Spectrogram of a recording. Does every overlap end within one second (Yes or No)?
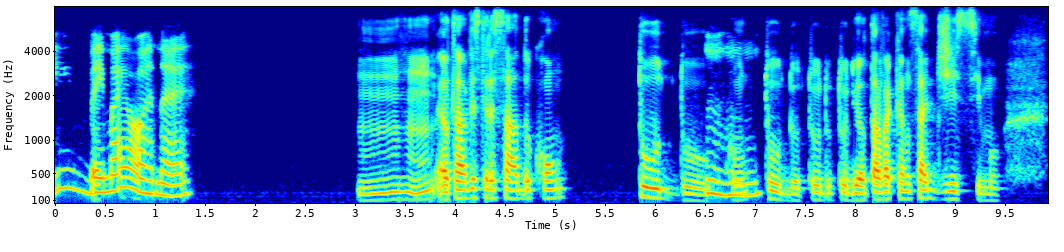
Yes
